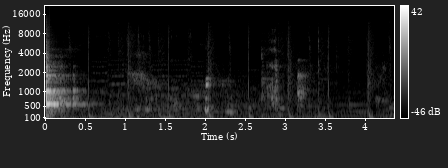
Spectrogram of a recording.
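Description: A loud metallic clang at the start with a ringing tail, a steel weight plate knocking against a plate-loaded hip-thrust machine, then a smaller knock about two seconds in. Background music with a steady beat runs under it.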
